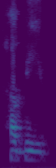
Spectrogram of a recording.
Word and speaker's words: Habib: Yeah, it's so weird how like it's spelled Khabib, but it's Habib.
